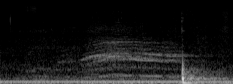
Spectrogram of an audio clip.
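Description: A faint, high-pitched cry that rises and then slowly falls over about a second, like a meow, followed near the end by one sharp knock. A steady low hum runs underneath.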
